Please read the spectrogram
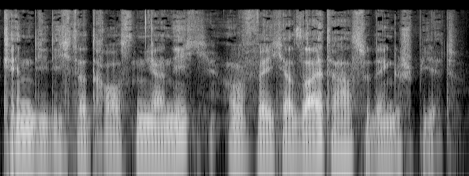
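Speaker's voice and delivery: ordinary talk, nothing marked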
